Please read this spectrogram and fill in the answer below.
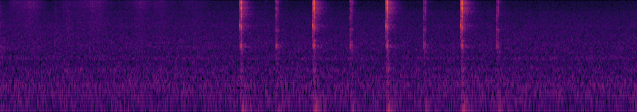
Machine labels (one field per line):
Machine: valve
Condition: abnormal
